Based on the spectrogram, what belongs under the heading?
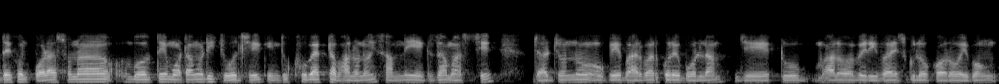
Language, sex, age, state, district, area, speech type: Bengali, male, 30-45, West Bengal, Nadia, urban, conversation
